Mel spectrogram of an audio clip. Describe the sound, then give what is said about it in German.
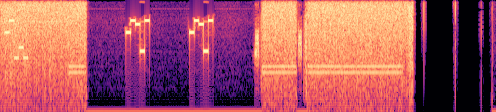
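Dispatch control centre (Leitstelle) radio alerting tones: two quick clusters of short, high beeping tones set between loud bursts of hissing radio static, which then cuts out into silence broken by a few brief clicks. “Leitstelle mit Alarmierung.”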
